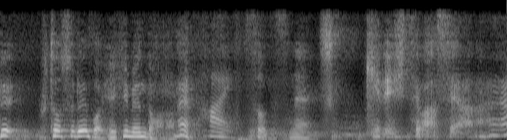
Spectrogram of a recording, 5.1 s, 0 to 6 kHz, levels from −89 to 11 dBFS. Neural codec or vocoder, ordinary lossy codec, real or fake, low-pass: codec, 24 kHz, 0.9 kbps, DualCodec; none; fake; 5.4 kHz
